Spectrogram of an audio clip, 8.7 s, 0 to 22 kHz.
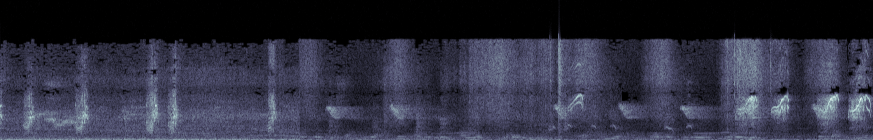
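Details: Nestling Streak-eared bulbul, 11 days old, recorded 13 April 2023 in Ubon Ratchathani, Thailand: scattered high notes early, then a later cluster of short rising chirps over low rustling noise.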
